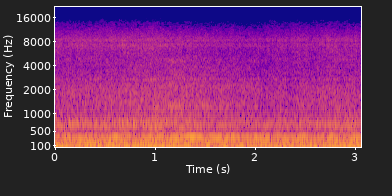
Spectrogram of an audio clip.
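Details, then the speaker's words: Non-VTEC Honda B20 just after fitting E85 decapped injectors, tune not yet adjusted: fires right up with a steady, even engine note and smooth low rumble, no misses, knocks or stumbles. "I'm impressed. Thing sounds like it's running pretty good, actually."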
